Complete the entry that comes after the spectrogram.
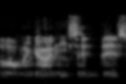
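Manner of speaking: acted-out whining, oversensitive, complaining voice. Comedian imitating a sensitive crowd from rough sets, mocking a whiny crowd. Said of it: "just being whiny and being like".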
